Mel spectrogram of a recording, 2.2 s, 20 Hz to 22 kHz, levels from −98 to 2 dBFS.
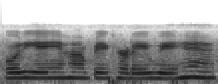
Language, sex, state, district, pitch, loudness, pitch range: Hindi, female, Haryana, Jhajjar, 240 Hz, -11 LUFS, 230-245 Hz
